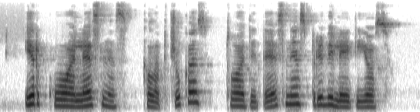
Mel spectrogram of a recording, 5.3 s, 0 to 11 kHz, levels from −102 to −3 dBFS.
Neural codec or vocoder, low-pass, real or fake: none; 9.9 kHz; real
